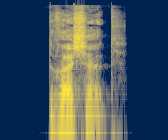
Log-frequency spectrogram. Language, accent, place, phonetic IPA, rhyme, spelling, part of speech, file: German, Germany, Berlin, [ˈdʁœʃət], -œʃət, dröschet, verb, De-dröschet.ogg
- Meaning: second-person plural subjunctive II of dreschen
